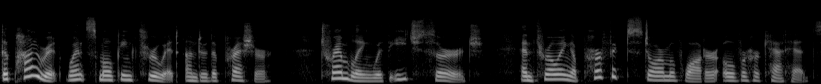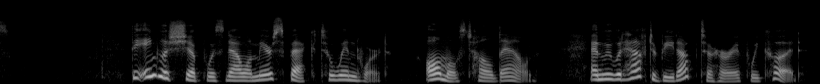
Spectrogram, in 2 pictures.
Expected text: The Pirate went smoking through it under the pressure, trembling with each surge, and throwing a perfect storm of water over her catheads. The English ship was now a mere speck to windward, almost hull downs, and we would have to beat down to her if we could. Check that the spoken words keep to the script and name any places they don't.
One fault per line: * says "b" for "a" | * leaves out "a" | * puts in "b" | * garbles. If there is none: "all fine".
* says "down" for "downs"
* says "up" for "down"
